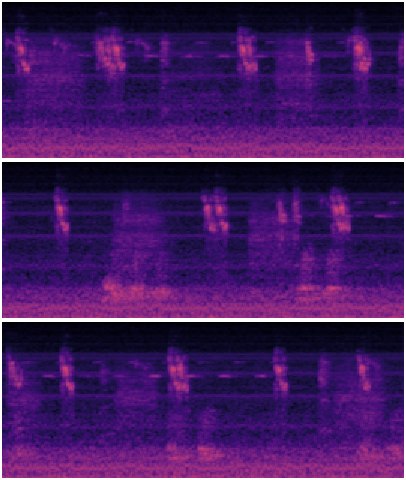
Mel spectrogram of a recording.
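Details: Eurasian tree sparrow at a nest under a house roof: repeated high, crisp chirps about twice a second, with brief softer, lower sounds mid-recording and steady low noise underneath.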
